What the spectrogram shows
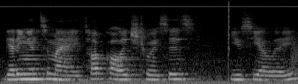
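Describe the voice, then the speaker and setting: Over a noisy crowd, a teenage girl from the Philippines speaks at a moderate pace in a fairly high voice with little pitch movement. She's a student speaker giving a sincere prepared speech at a school event, laughing nervously, in an echoey room with faint ambience.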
